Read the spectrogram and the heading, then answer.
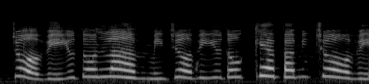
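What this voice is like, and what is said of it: Imitates another person's voice and accent. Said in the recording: “your impersonations are getting so good as the season has gone on, like so good ... that's the accent I like really hone in on. And this week it was Yara”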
